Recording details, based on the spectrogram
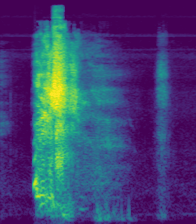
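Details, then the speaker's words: Female sneezing after sniffing chhinkni (sneezing powder), feels it tickling; a single forceful sneeze with an explosive hissing burst of air, then a faint breath: sneezing. "I can feel it tickling. Oh, excuse me. It tickles."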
